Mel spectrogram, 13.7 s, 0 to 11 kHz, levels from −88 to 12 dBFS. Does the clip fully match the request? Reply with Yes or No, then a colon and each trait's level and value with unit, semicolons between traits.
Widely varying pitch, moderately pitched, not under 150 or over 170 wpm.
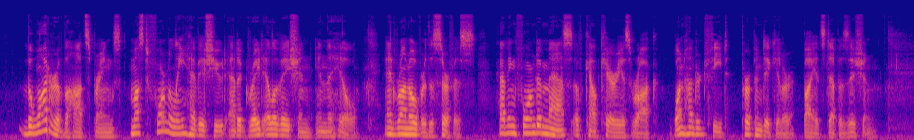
No: wide, 7.1 semitones; low, 130 Hz; average, 160 wpm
